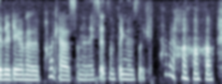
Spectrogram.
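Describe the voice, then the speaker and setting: Speaking with an American accent, a woman talks at a very fast pace in an animated tone. The sound is dry and close, with no echo. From US Midwest, Chicago. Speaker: actor and film director. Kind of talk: interview.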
